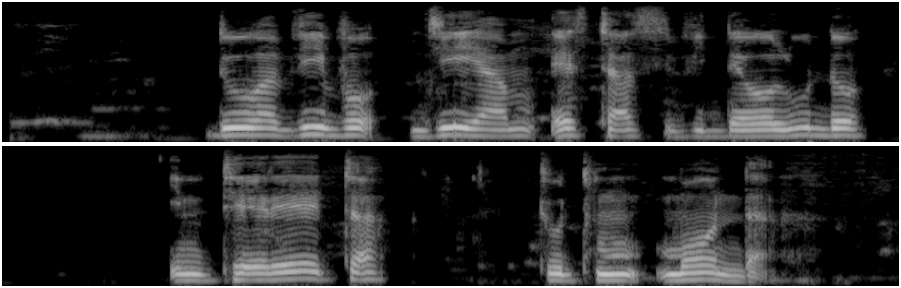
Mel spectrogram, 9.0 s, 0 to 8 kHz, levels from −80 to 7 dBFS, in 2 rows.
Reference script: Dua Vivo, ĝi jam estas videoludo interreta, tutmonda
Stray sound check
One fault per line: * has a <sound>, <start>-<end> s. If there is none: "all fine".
all fine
